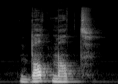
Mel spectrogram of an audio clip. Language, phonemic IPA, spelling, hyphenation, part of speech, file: Dutch, /ˈbɑt.mɑt/, badmat, bad‧mat, noun, Nl-badmat.ogg
- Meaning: bath mat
